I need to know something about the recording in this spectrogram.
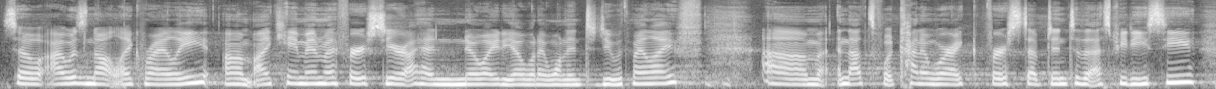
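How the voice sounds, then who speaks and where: A woman's voice: fairly high pitch, steady tone, normal speed, a little mellow. A senior student in her twenties from Chile, speaking conversationally with frequent fillers on a panel. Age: 20s. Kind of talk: panel discussion. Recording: long hall reverb.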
